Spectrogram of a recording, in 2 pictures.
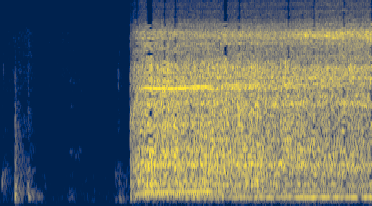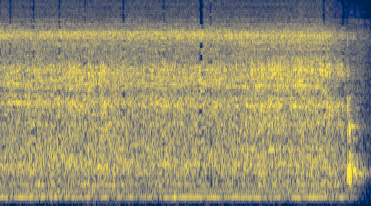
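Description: Electric hand blender running on its chopper bowl attachment, mincing two large onions: it starts about a second in, runs steadily with a low motor hum for about six seconds, and cuts off near the end. The bowl is packed so full that the blades don't catch all of the onion.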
